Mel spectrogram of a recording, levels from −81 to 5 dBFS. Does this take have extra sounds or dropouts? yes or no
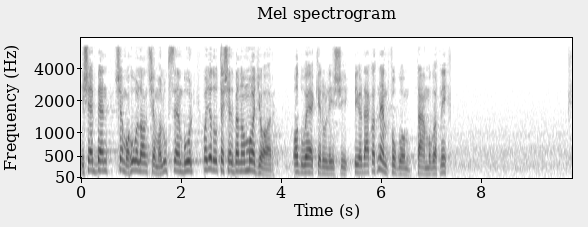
no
